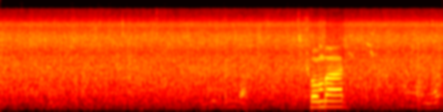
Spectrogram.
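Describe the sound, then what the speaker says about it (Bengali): Steady evening rain pours in a constant wash of hiss, close and fairly loud, with a voice speaking briefly over it near the middle. "বৃষ্টি হচ্ছে শুরু, সন্ধ্যা সন্ধ্যা ভাব"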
